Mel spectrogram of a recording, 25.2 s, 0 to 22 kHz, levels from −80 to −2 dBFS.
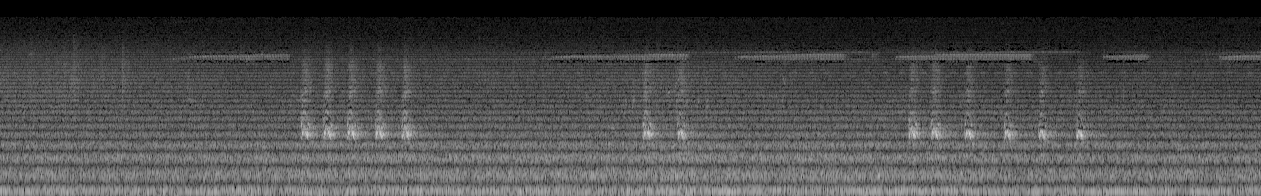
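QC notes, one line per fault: Throughout: channel delay (comb filtering). One channel trails the other by around 3 ms, and the mono sum cancels shared content at evenly spaced frequencies, with the first notch near 150 Hz. The fixed notches leave the audio hollow and phasey across its whole length.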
